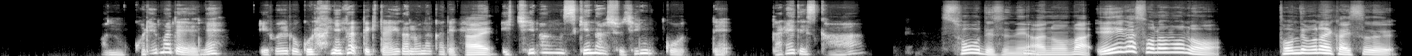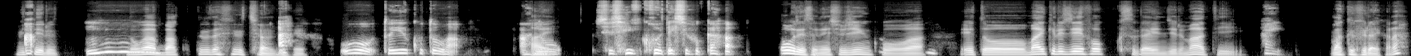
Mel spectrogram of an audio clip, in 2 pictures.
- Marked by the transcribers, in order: laughing while speaking: "ご覧になってきた"; laughing while speaking: "バック・トゥー・ザ・フューチャーで"; laughing while speaking: "主人公でしょうか？"
- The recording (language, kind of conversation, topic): Japanese, podcast, 映画で一番好きな主人公は誰で、好きな理由は何ですか？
